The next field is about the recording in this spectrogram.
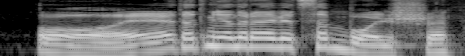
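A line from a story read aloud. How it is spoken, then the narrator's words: Forced laugh. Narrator (Russian): Червякул натянуто рассмеялся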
